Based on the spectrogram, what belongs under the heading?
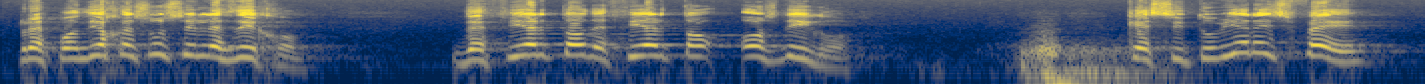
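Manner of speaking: loud, measured Bible verse reading; solemn scripture reading. Acted. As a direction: read the verse out with weight.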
